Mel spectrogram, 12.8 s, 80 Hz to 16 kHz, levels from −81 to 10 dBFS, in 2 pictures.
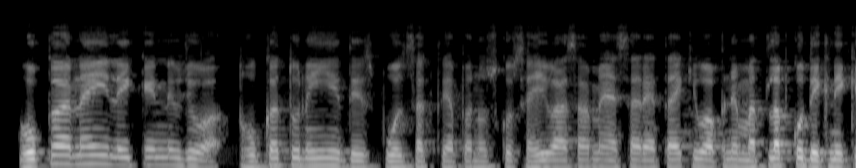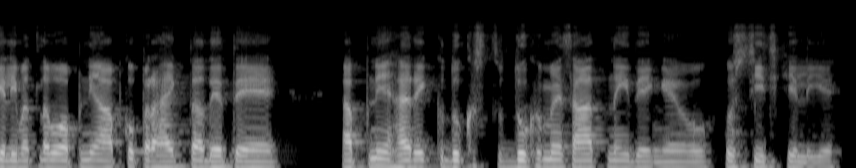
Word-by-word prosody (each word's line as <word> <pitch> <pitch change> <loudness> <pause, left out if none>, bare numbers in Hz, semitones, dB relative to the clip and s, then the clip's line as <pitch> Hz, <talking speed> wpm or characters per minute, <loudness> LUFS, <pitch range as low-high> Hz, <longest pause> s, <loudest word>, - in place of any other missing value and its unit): धोका 150 +7 +5
नहीं, 185 0 0
लेकिन 165 0 -4
जो 150 -1 -1
अ, - - -3 0.2
धोखा 125 +5 -2
तो 160 - 0
नहीं 155 0 -1
ये 150 - 0
देस 130 -2 -2
बोल 125 -1 0
सकते 125 +1 -5
अपन 130 0 -5
उसको। 125 +3 -7
सही 130 0 -3
भाषा 140 0 -2
में 140 -1 -5
ऐसा 135 +2 -3
रहता 135 +1 -1
है 140 - +1
कि 150 +2 -7
वो 150 - +2
अपने 145 +1 0
मतलब 155 +4 +3
को 165 - +4
देखने 145 -1 +3
के 140 +1 +2
लिए 135 0 +2
मतलब 135 +1 +1
वो 140 - +6
अपने 140 +1 -3
आप 130 - -6
को 155 - +1
प्राथमिकता 125 +1 +3
देते 125 0 +3
हैं। 120 -1 +1 0.6
अपने 150 +2 +2
हर 135 +1 +6
एक 140 0 -1
दुःख 135 +1 +1
सु 130 0 -12
दुःख 135 +3 +2
में 140 - +4
साथ 130 0 +3
नहीं 135 -1 -2
देंगे 115 -1 -2
वो, 115 0 -5
उस 125 -1 -2
चीज़ 120 -2 -2
के 125 - -1
लिए। 115 0 -5
135 Hz, 240 wpm, -23 LUFS, 125-145 Hz, 0.6 s, वो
